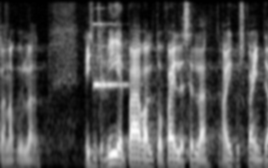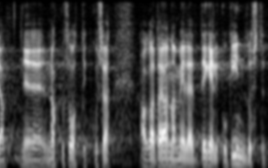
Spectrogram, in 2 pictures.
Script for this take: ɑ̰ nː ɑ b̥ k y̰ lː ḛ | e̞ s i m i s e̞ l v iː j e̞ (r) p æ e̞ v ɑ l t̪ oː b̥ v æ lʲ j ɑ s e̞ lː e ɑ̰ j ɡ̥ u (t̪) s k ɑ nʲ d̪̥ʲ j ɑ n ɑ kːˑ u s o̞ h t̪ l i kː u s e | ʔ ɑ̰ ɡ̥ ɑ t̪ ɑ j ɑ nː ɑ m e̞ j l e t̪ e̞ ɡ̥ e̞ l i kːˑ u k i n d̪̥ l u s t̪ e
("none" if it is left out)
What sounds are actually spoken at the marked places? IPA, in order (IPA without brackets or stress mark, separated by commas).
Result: l, none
